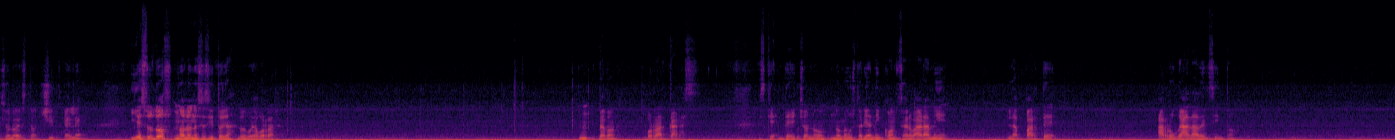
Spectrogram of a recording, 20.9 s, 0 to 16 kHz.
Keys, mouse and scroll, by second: 0.5 shift+l, 1.7 middle click, 2.2-2.6 scroll up 5, 2.7 middle click, 4.3 Delete, 6.3 middle click, 7.5 Delete, 8.8 ctrl+z, 9.6 Delete, 11.0 scroll down 1, 11.3 middle click, 12.9 right click, 13.7 c.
